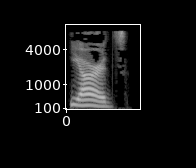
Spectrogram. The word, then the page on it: yards: British English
